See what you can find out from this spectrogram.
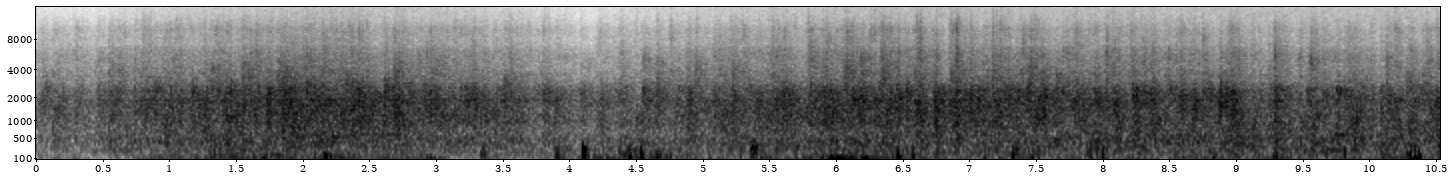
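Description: An audience applauds its storytellers steadily for about ten seconds, a dense wash of many hands clapping at an even loudness, with a few sharper individual claps standing out.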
